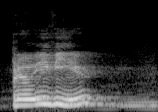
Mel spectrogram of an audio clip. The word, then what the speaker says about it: prohibir: For instance, vehículo, vehicle, prohibir, prohibit, helicóptero, helicopter. In these words in Spanish, H is silent.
